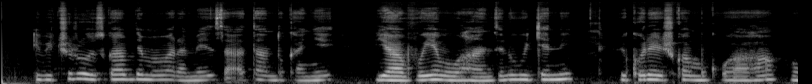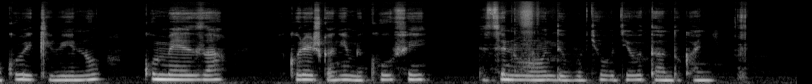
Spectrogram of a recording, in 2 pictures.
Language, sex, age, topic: Kinyarwanda, female, 18-24, finance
